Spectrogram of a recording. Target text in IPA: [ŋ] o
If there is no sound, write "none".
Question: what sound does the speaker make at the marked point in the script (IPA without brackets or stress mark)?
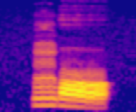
ŋ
